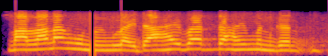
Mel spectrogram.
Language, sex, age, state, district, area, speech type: Bodo, female, 30-45, Assam, Kokrajhar, rural, conversation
